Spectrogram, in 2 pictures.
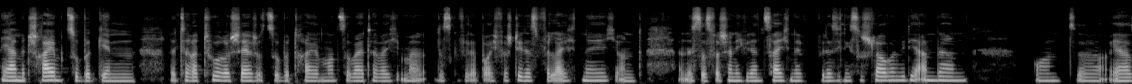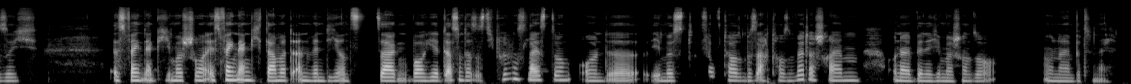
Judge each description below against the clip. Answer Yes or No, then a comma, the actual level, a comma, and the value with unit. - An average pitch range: No, narrow, 1.9 semitones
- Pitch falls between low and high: Yes, medium, 175 Hz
